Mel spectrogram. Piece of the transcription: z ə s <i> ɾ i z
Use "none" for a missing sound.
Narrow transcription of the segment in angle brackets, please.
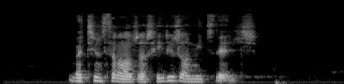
i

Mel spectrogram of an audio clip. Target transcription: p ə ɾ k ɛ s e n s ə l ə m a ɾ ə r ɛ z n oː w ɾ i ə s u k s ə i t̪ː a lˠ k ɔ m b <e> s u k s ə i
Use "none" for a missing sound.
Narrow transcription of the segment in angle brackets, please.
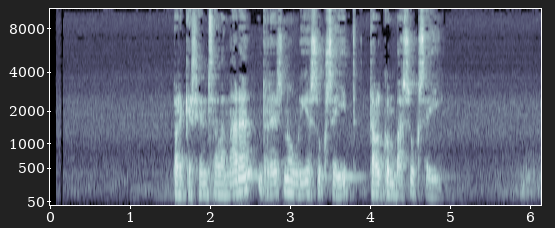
a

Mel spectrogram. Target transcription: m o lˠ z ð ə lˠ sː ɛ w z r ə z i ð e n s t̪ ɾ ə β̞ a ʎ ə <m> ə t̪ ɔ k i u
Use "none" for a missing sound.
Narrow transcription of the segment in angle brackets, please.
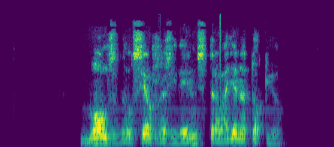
n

